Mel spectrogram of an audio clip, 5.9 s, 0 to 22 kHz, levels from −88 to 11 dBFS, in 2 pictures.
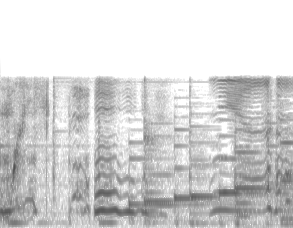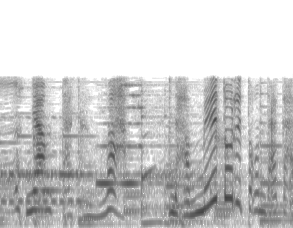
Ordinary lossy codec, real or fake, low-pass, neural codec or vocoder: none; real; 5.4 kHz; none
